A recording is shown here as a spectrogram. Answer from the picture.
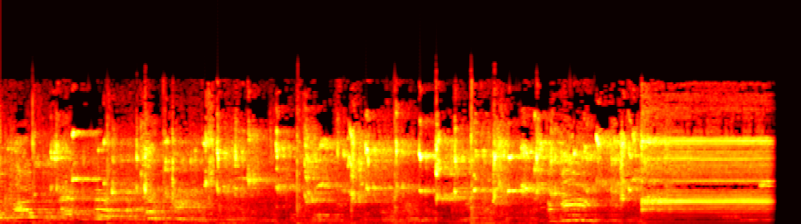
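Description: Basketball scrimmage on a hardwood court in a large gym: a ball bouncing, short sneaker squeaks and players' voices, all echoing. About eight seconds in, a steady tone of several pitches starts, holds for under two seconds, and cuts off abruptly.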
